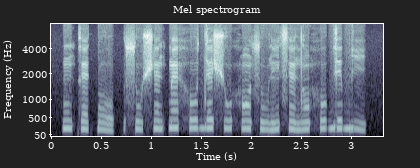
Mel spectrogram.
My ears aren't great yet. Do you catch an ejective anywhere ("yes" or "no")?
no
